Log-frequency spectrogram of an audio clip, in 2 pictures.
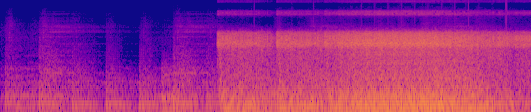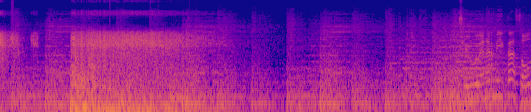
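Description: Ship cannons fire in the Infinite Space video game, a dense roaring barrage of booming blasts swelling loud for several seconds, then breaking off and returning in a second burst.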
